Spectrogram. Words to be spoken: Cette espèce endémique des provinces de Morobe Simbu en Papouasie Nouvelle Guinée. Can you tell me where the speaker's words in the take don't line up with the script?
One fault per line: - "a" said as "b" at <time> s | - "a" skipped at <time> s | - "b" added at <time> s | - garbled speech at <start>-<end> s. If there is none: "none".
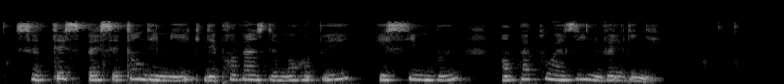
- "est" added at 1.1 s
- "et" added at 3.2 s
